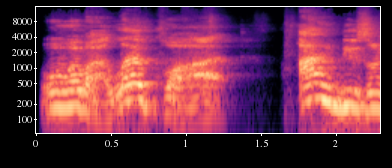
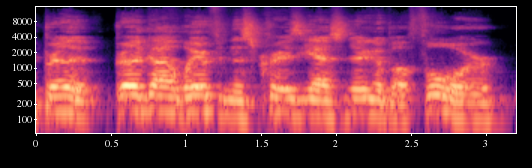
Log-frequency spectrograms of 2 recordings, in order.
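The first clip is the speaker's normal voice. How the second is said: ordinary talk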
